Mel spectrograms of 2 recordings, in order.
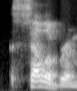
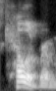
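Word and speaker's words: Celebrimbor: now you know people are knowing how to pronounce some of these names that maybe they've read and not like it's it's not celebram or it's calibrom board yeah and uh just all those little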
